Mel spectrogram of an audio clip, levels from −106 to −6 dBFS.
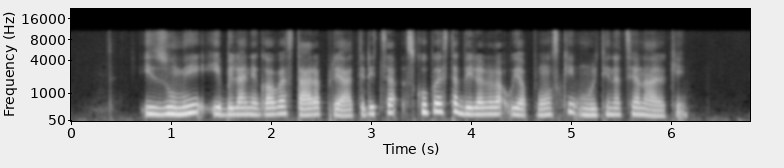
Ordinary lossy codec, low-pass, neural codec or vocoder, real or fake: none; 10.8 kHz; codec, 24 kHz, 0.9 kbps, WavTokenizer, large speech release; fake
